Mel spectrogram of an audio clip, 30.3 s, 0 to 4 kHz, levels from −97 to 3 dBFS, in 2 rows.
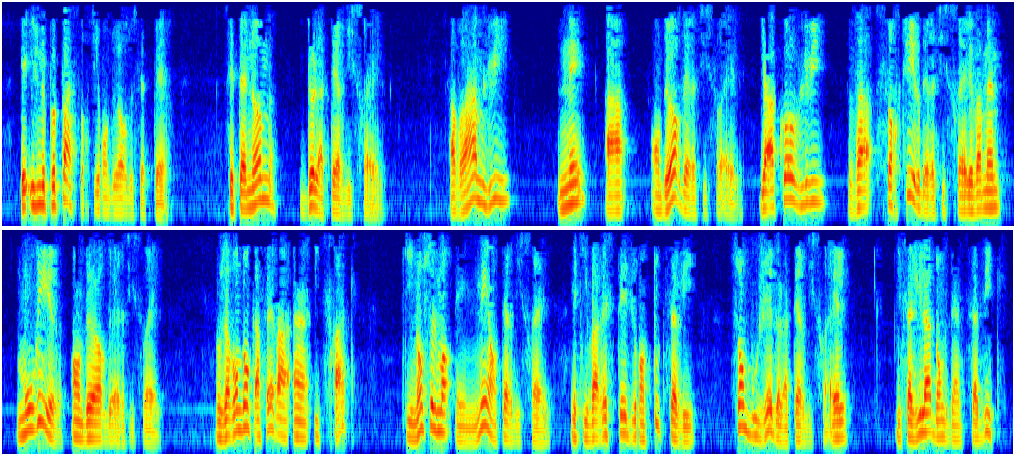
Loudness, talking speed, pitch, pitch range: -18 LUFS, 150 wpm, 115 Hz, 105-145 Hz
